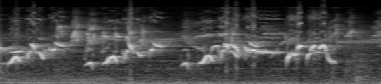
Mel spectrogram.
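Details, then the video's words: White-rumped shama singing, used to train a reluctant bird: rich warbled whistles with rising and falling slurs in quick, varied phrases. "CARA MELATIH BURUNG MURAI BATU MALES BUNYI"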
